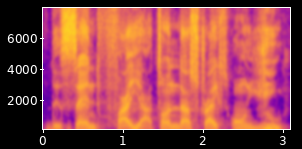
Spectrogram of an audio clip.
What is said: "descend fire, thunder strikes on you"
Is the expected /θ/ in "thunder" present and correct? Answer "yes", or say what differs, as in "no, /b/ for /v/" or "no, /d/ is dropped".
no, /t/ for /θ/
